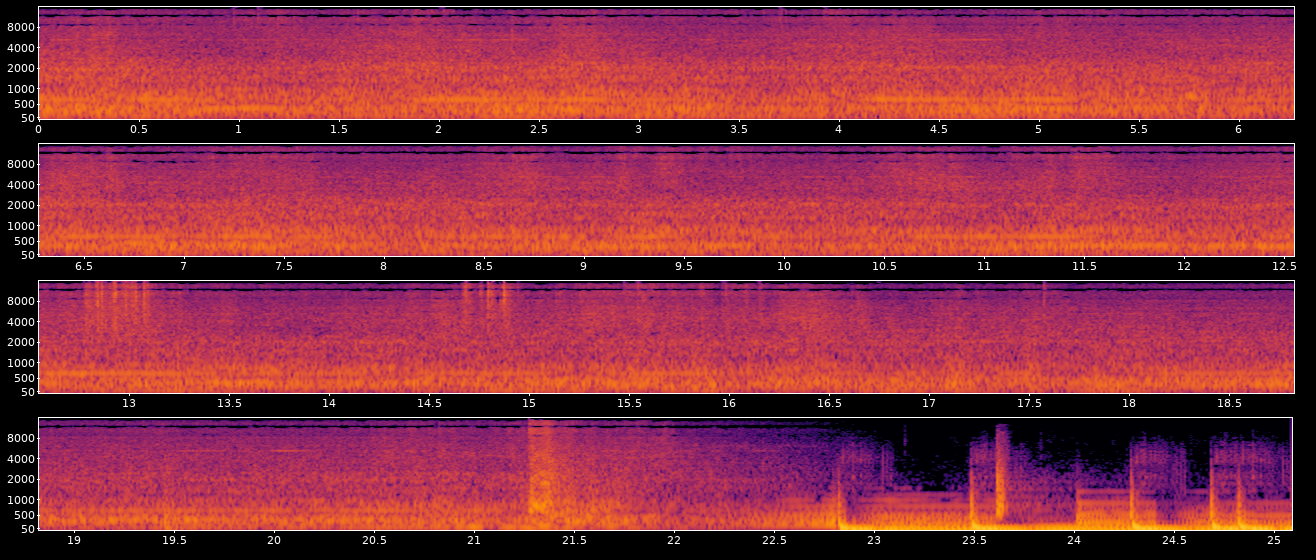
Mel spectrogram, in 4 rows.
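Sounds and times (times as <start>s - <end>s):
grit crackling up vacuum wand: 0.0s - 18.2s
vacuum cleaner running on carpet: 0.0s - 22.6s.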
